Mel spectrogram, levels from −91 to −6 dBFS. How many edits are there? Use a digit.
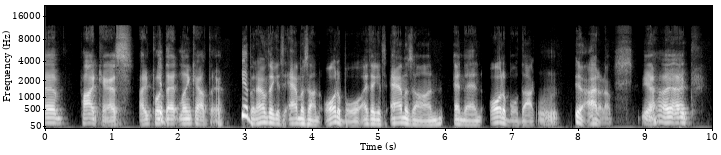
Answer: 2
